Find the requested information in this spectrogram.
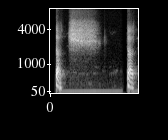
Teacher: Si tocamos la garganta, vamos a sentir que no hay vibración. Obviamente hay sonido, pero no hay vibración.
